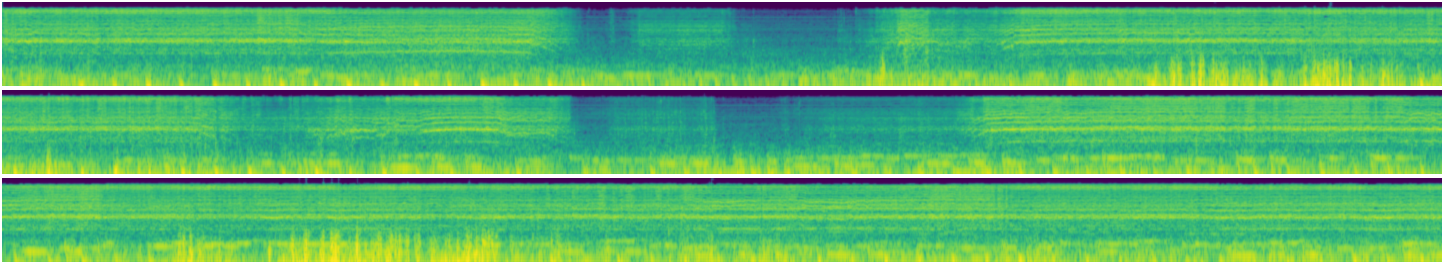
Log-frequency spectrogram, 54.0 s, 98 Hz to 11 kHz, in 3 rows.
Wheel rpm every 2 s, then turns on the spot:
170, 170, 160, 60, 30, 50, 140, 170, 170, 160, 100, 120, 70, 10, 30, 140, 170, 160, 170, 170, 160, 160, 160, 170, 170, 160, 170.
24-28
